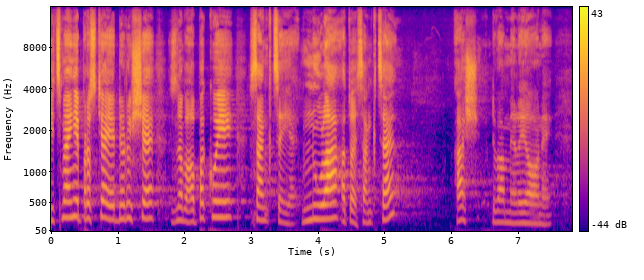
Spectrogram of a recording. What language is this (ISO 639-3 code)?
ces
